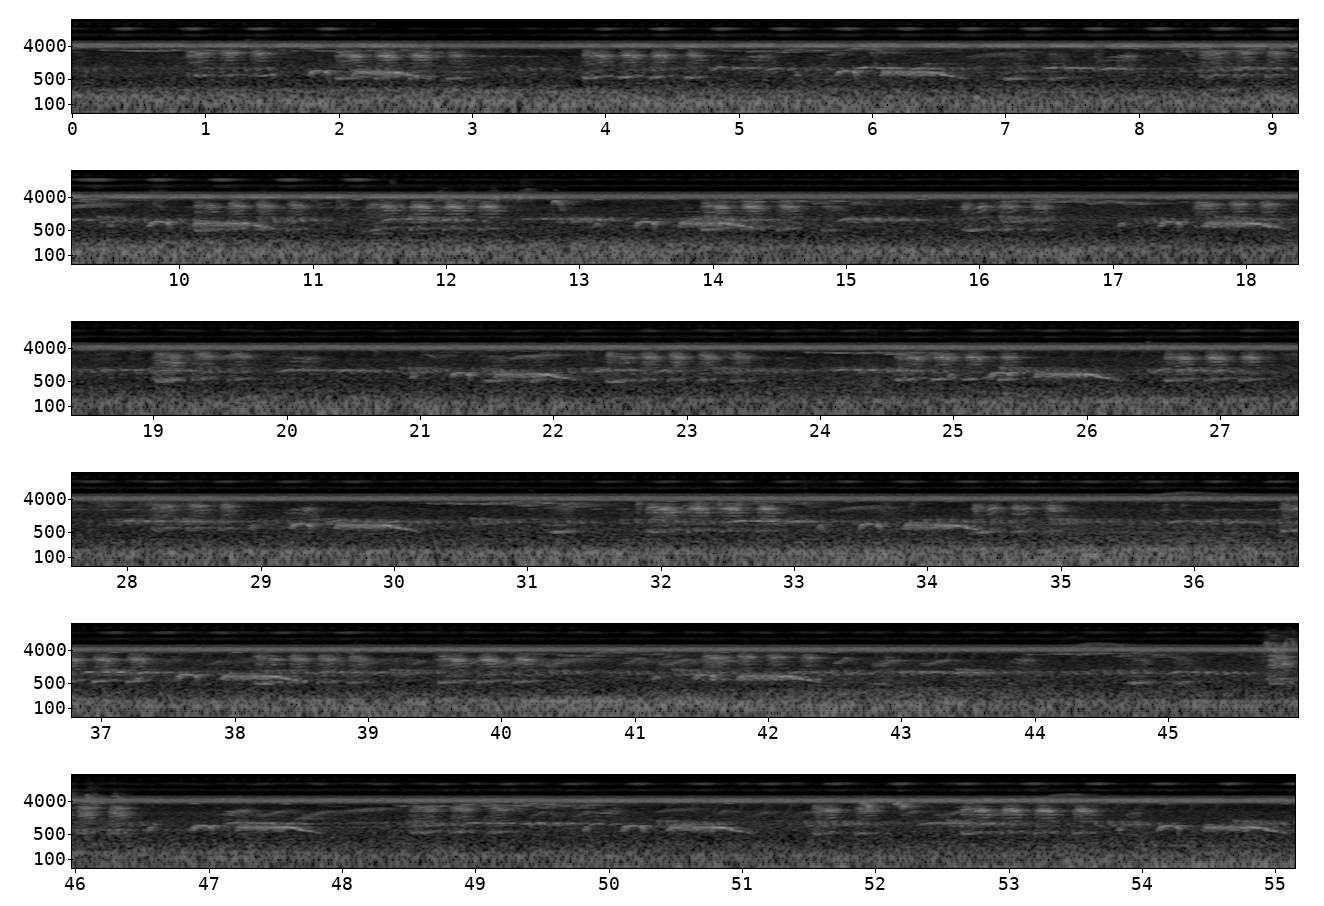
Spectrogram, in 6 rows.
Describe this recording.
Early morning, Frogs sound, Bird calls, Aircraft flying through, Bird calls, Zoom H2n MS+XY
